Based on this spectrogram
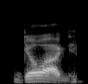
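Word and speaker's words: Dawg: Dog, and that's how it's said, because it's D-A-W-G. So to me, that's Dog. Like if you're from New York, like people from Brooklyn, like Dog.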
